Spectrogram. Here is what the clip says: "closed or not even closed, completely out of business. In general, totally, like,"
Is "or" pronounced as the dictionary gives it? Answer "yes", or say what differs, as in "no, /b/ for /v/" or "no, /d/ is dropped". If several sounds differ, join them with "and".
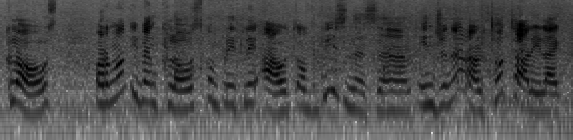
yes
